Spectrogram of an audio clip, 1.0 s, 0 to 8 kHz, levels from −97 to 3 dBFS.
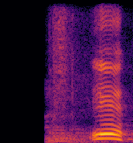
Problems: none marked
